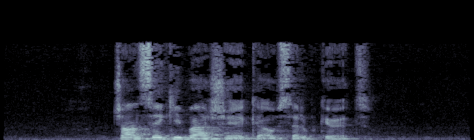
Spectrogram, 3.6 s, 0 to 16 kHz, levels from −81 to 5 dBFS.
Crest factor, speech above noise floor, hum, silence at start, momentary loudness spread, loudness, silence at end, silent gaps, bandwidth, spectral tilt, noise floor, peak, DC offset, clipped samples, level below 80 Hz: 18 dB; 30 dB; none; 0.85 s; 16 LU; -21 LUFS; 0.75 s; none; 11.5 kHz; -4 dB/octave; -51 dBFS; -6 dBFS; under 0.1%; under 0.1%; -54 dBFS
